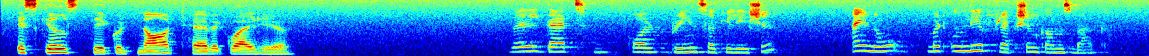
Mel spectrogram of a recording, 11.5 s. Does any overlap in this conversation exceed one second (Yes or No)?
No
